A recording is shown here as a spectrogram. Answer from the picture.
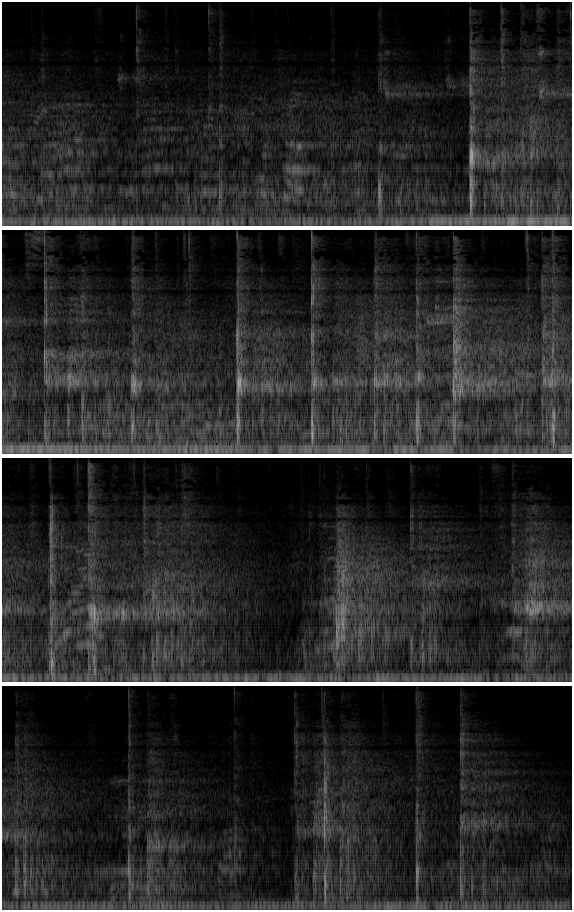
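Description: Pickleball paddles hitting a plastic ball in a rally. A quick run of sharp pops starts a few seconds in, several a second at its busiest, then scattered hits near the end. They echo in a large indoor hall over background voices and a low hum.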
